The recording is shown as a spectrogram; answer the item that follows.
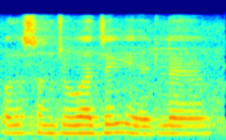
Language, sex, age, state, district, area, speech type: Gujarati, female, 45-60, Gujarat, Rajkot, urban, spontaneous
